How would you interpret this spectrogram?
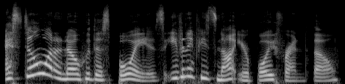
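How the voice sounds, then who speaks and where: A curious young pupil played by a woman reader in a storybook reading, grudging yet playfully teasing. Her female voice is slightly raised in pitch and recorded dry. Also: very animated, fairly quick, dry recording. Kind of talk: acted audiobook dialogue.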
